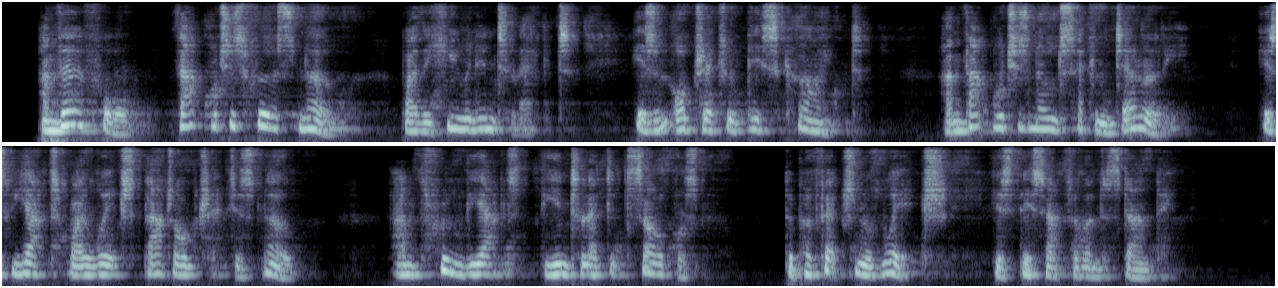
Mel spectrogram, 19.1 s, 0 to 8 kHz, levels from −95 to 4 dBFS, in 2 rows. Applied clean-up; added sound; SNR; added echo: neural mask model DeepFilterNet 3.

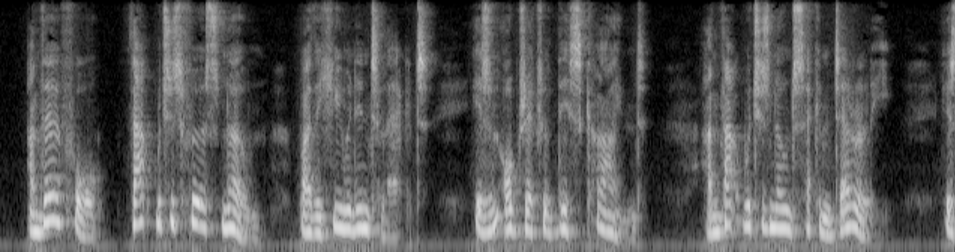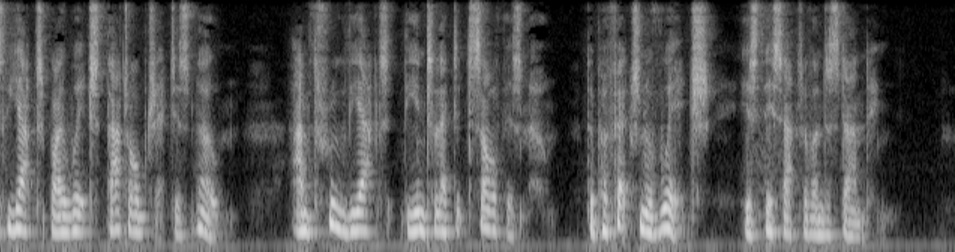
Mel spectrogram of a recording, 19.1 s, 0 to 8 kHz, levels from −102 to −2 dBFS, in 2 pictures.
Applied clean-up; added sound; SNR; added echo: none; none; none; none.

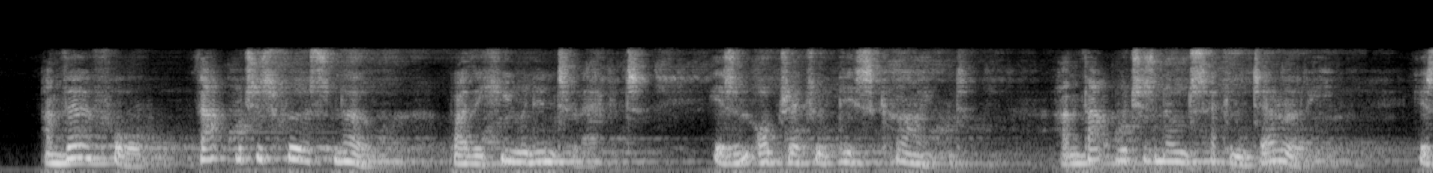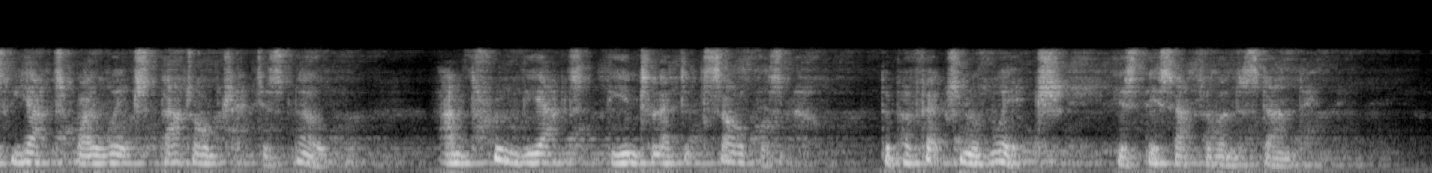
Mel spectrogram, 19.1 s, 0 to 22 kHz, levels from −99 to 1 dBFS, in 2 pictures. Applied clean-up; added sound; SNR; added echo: neural separator model SepFormer DNS4.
